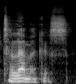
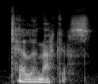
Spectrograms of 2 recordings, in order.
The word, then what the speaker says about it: Telemachus: That's also very helpful for just working out what syllable people's names are supposed to be emphasized on, like Telemachus and not Telemachus.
